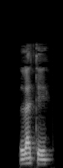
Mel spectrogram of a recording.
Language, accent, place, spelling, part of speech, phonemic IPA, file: French, France, Lyon, latte, noun, /lat/, LL-Q150 (fra)-latte.wav
- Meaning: 1. lath 2. slat 3. ruler (measuring device) 4. shoe; foot 5. hit, puff 6. ski 7. batten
